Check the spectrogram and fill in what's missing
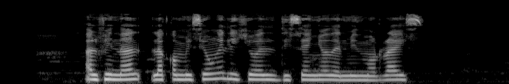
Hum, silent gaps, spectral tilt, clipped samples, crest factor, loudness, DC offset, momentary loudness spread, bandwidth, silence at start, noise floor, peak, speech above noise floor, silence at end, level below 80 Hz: none; none; -3.5 dB/octave; under 0.1%; 18 dB; -22 LUFS; under 0.1%; 7 LU; 11.5 kHz; 0.85 s; -69 dBFS; -4 dBFS; 47 dB; 0.85 s; -66 dBFS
